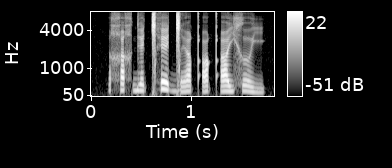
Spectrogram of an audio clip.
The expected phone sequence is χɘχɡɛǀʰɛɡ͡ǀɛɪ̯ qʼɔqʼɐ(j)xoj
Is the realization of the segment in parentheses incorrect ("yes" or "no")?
no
